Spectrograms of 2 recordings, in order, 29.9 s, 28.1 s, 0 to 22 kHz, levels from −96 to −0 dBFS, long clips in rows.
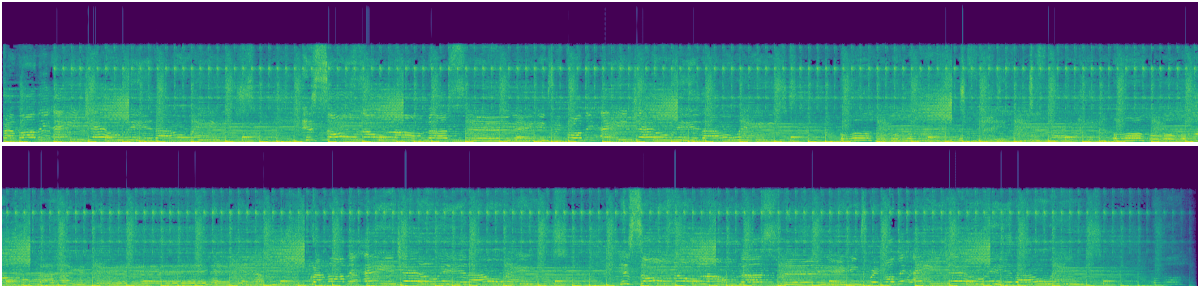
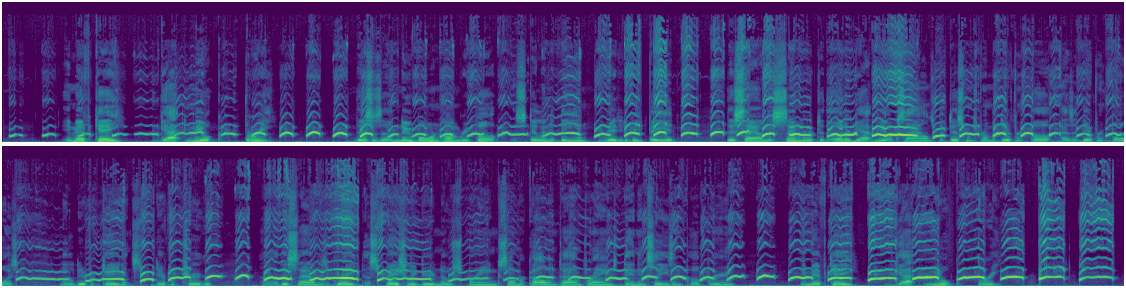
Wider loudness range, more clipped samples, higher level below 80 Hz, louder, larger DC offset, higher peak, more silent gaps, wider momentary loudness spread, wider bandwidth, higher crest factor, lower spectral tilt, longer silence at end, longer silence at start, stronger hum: second, 1 LU vs 7 LU; neither; first, -16 dBFS vs -48 dBFS; first, -13 LUFS vs -26 LUFS; first, 0.4% vs under 0.1%; first, 0 dBFS vs -8 dBFS; neither; second, 2 LU vs 11 LU; second, 15.5 kHz vs over 20 kHz; second, 12 dB vs 18 dB; about the same, -4 dB/octave vs -4 dB/octave; about the same, 0.2 s vs 0.1 s; about the same, 0 s vs 0.1 s; neither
